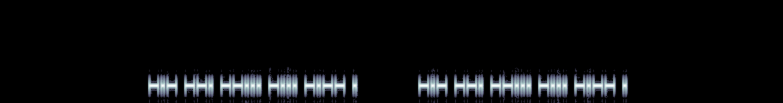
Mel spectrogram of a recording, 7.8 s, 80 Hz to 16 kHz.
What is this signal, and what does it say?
Morse code, heard as a keyed tone, about 40 wpm, 700 Hz. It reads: KG7BYE KG7BYE
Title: USA Call Signs - 6 Characters - Repeated 2x - 40wpm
